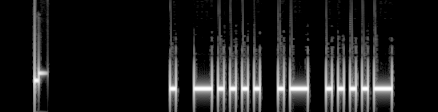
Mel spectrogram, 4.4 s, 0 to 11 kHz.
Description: Morse code, heard as a keyed tone, about 20 wpm, 700 Hz. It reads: E6A4
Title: All Cut Numbers - 4-Digit 20wpm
